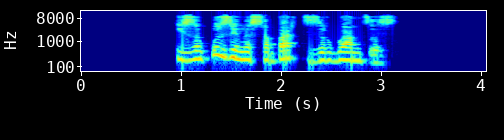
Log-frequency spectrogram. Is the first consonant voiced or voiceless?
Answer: voiced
